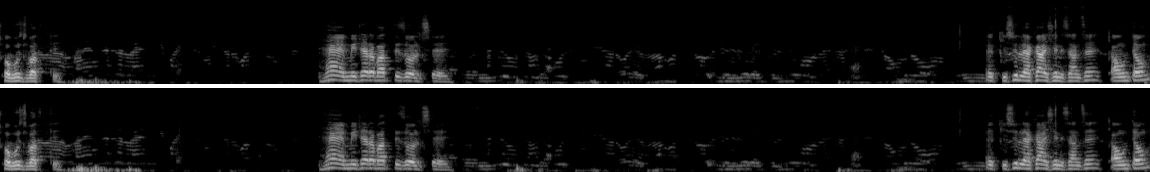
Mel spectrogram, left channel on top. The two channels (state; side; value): normal; both; correlation 0.82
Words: বাতি হ্যাঁ মিটার বাতি জ্বলছে কিছু লেখা আছে নিচে কাউন্ট ডাউন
